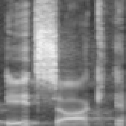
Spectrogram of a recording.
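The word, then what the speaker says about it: Yitzhak: Now, I neglected to mention to you before, Isaac, or Itzhak, and I think that's how it's pronounced in the Hebrew, it means he laughs, or one laughs.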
